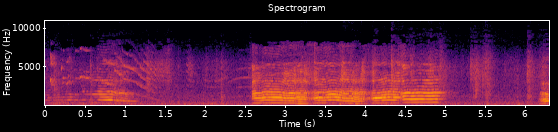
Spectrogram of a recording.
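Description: A woman singing a wordless, wavering phrase, loud, for about two and a half seconds in the middle, after a softer falling vocal glide at the start.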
